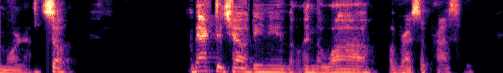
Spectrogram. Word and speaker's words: Cialdini: I believe it's Cialdini. Cialdini. Only I saw Ken McCarthy actually phonetically write it out, or however you say it, write it out like, here's what it sounds like.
